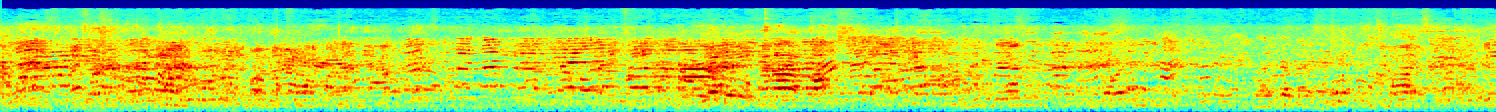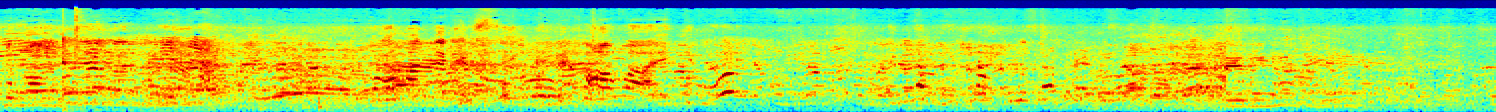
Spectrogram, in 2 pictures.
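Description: Many people chattering at once, overlapping voices with no single speaker standing out, at a steady level throughout.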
